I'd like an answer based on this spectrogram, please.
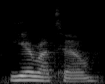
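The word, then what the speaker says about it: Yerathel: So how you pronounce this is Yeratel, the preventing God.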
